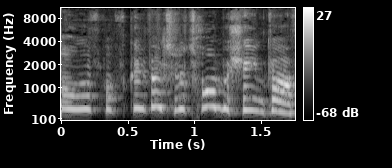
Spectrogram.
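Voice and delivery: put-on East London accent. On a show, the host demonstrates how Wells talked: high East London accent. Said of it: "He talks a bit like this".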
